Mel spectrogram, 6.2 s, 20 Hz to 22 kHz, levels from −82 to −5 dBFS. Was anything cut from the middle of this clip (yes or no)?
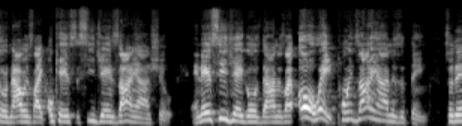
no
